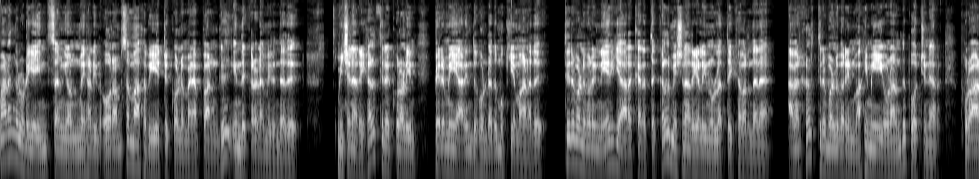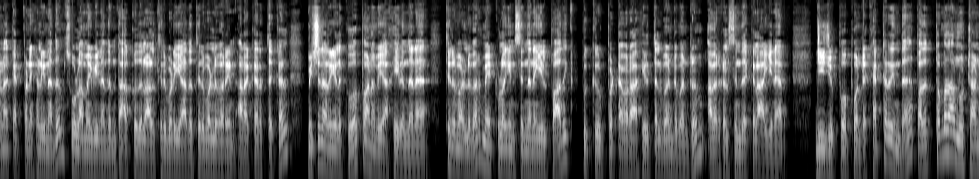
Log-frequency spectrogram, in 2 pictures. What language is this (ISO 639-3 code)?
tam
